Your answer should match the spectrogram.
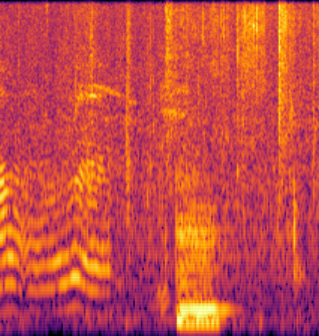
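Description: A high, wavering voice in the first second or so, then about two and a half seconds in a single electric guitar chord through a small amplifier rings for about half a second and is cut off; the chord is the loudest sound.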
